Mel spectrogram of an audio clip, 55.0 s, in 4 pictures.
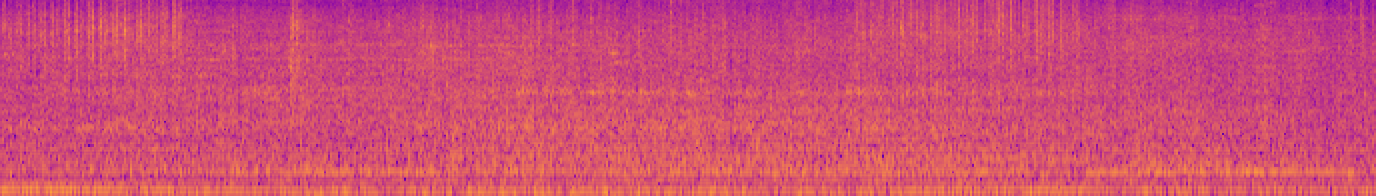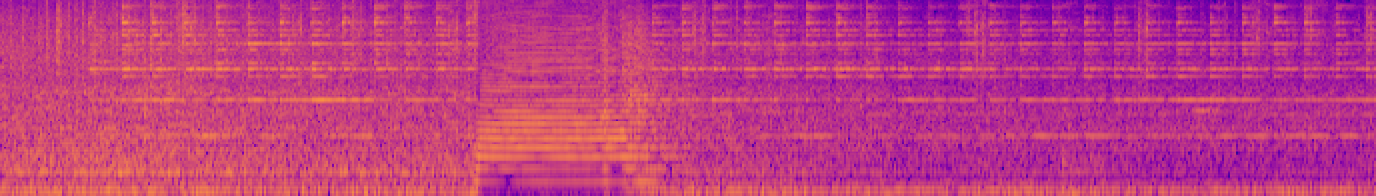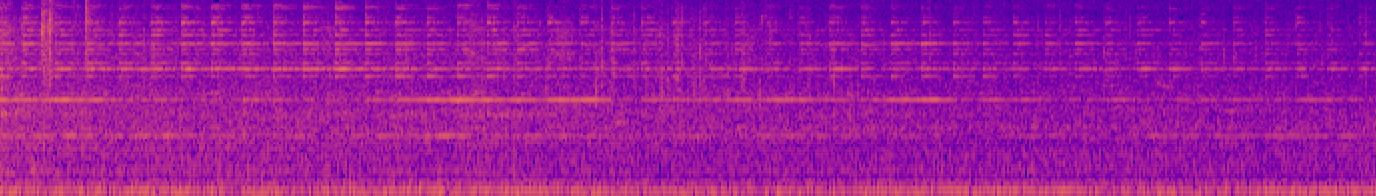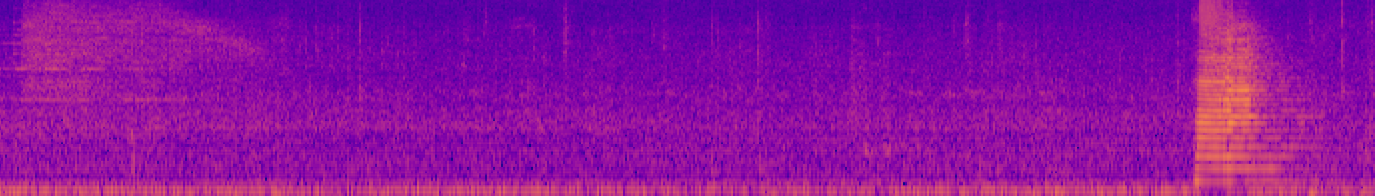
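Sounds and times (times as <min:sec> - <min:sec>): train rumbling: 0:00.0 - 0:55.0
train horn blast: 0:18.4 - 0:20.8, 0:53.2 - 0:54.7.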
